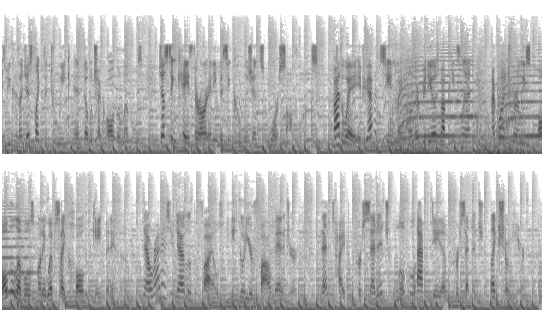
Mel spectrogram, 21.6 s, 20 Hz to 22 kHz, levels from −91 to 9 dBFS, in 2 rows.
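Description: At 9.10 s the sound drops out to silence for about 6 ms, then resumes. This is likely a Bluetooth stall: radio interference delayed packets, the receiving buffer emptied, and playback halted briefly until retransmitted data arrived, leaving a short, abrupt gap.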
